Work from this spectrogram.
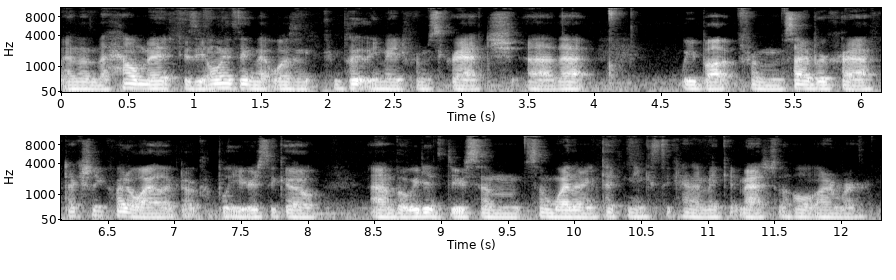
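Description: A man's voice: on the low side, a little hiss or hum. A man in his twenties with an American accent, chatting casually through a craft tutorial as host. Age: 20s. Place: small indoor room at home, on a couch.

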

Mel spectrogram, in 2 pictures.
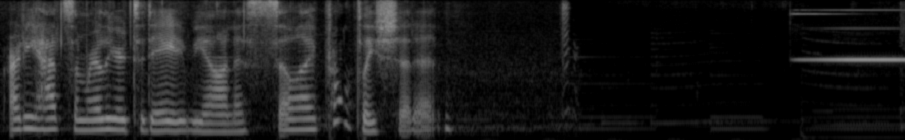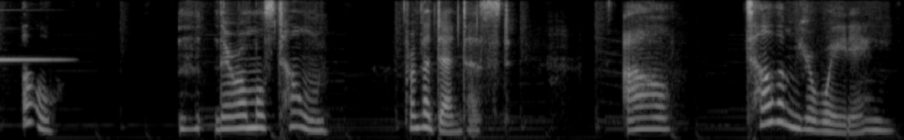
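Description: A young woman playing a friendly, bashful, teasing older sister in a gentle, chatty ASMR roleplay. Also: fairly high pitch, moderate pace, pauses often, faint music behind, close to an everyday voice. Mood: warmly teasing. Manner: gentle, giggly, bilingual English and Japanese. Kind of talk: soft ASMR roleplay, casual chat.

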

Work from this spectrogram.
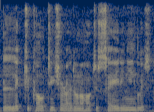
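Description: A man with a Spanish accent, Spanish his first language, teaching an electrical calculation slowly step by step, halting and restarting phrases as he searches for English words. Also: medium pitch, fairly even intonation, a little mellow, slight background noise. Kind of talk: slow step-by-step tutorial.

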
